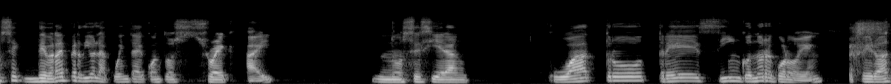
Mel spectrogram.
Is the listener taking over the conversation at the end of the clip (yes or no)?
no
